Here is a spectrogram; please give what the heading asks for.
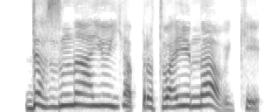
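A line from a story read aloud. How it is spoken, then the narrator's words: Nearly shouting. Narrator (Russian): почти закричала директор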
